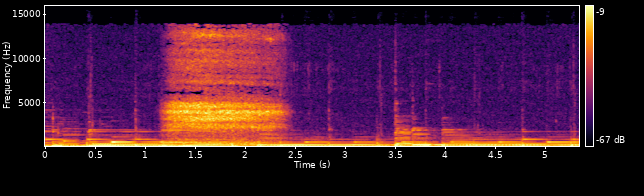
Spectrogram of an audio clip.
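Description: A deep breath in during a guided yoga breathing exercise: one slow, breathy inhalation lasting about a second, heard over soft, steady background music.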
